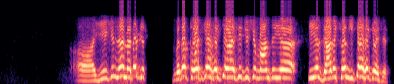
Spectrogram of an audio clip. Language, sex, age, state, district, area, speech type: Kashmiri, male, 45-60, Jammu and Kashmir, Anantnag, rural, conversation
